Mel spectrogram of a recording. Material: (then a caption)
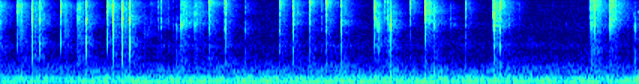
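Plastic. Long white nails tap and scratch the back of a rose-gold hard plastic phone case with a metal ring holder. The result is a quick, irregular run of short, bright clicks and scratchy ticks with almost no ring, over a faint steady low hum.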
